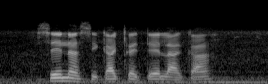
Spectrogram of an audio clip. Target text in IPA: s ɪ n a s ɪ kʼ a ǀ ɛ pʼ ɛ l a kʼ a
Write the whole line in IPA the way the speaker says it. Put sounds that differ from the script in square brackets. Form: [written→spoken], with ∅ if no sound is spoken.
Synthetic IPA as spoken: s ɪ n a s ɪ kʼ a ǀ ɛ [pʼ→tʼ] ɛ l a kʼ a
